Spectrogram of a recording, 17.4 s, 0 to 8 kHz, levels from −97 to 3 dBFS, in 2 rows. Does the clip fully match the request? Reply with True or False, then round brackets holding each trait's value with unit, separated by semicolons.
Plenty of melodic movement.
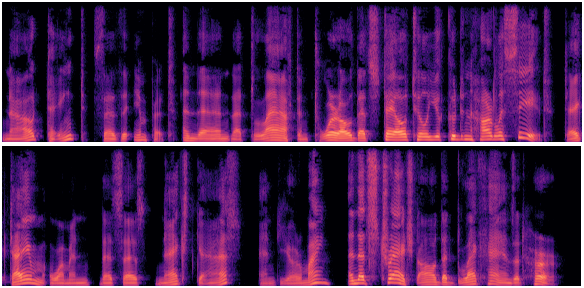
True (8.3 semitones)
